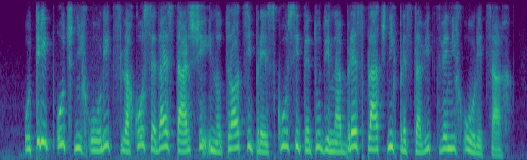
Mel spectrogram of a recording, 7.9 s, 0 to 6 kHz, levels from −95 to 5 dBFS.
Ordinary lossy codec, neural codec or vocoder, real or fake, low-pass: Opus, 32 kbps; none; real; 5.4 kHz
